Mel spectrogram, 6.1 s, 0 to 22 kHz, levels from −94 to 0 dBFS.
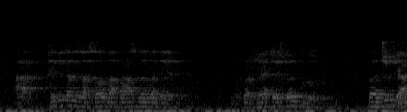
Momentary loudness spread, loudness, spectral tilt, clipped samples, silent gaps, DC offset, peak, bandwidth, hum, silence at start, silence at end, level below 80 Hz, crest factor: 4 LU; -67 LUFS; -3 dB/octave; under 0.1%; none; under 0.1%; -52 dBFS; 5.6 kHz; none; 0 s; 0 s; -86 dBFS; 18 dB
